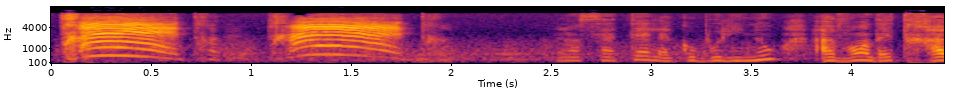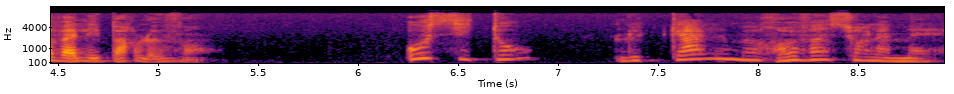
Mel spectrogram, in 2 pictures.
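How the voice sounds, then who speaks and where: A woman reading a children's story aloud in an expressive way, often dropping to a whisper. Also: medium pitch, normal speed, slight background noise.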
